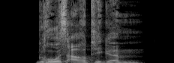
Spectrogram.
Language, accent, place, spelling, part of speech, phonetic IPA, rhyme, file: German, Germany, Berlin, großartigem, adjective, [ˈɡʁoːsˌʔaːɐ̯tɪɡəm], -oːsʔaːɐ̯tɪɡəm, De-großartigem.ogg
- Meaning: strong dative masculine/neuter singular of großartig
